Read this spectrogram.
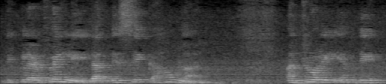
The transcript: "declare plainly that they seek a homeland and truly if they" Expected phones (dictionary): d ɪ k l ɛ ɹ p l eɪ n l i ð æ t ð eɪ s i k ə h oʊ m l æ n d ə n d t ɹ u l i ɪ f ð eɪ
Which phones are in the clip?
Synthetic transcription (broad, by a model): d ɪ k l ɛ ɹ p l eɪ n l i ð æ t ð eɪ s i k ə h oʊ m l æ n ə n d t ɹ u l i ɪ f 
